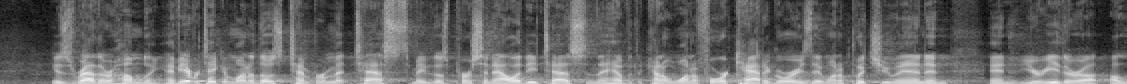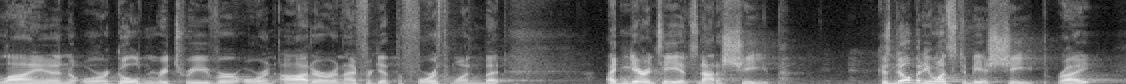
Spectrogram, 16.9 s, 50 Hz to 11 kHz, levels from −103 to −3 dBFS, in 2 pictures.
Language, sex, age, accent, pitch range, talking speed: English, male, 50-69, American, 140-185 Hz, 240 wpm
